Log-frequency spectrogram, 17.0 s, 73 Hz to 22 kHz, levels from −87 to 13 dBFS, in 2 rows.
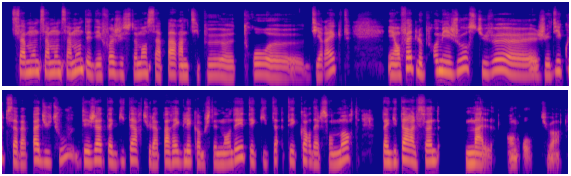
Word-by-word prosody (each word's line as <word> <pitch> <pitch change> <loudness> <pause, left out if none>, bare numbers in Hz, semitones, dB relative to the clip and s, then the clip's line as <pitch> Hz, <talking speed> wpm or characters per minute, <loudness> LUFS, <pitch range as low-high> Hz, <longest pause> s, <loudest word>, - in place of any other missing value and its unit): ça 185 -2 +2
monte 200 +1 -1
ça 185 -2 0
monte 185 0 -1
ça 180 0 -1
monte 215 +2 0
et 175 - -1
des 160 +1 -3
fois 185 +4 -2
justement 170 0 0
ça 155 -4 0
part 170 +2 +2
un 150 0 +1
petit 145 - -4
peu, 155 - -11 0.3
heu, - - -12
trop, 165 -1 -3
heu, 135 - -5
direct 170 - +1 0.6
et 165 - +2
en 160 - +3
fait 255 +5 +4
le 175 -3 0
1er 200 +3 +1
jour 220 +7 +1
si - - +4
tu 185 - 0
veux, 195 +5 -3 0.2
heu, 160 -3 +1
je - - +3
lui 160 - -1
ai - - -6
dis: 205 +6 +1
«Écoute 205 +1 -6
ça 170 - +3
va 150 -1 0
pas 195 +4 +4
du 175 -2 -2
tout, 240 +10 -4
déjà 185 -2 +4
ta 175 -2 -1
guitare 175 +5 -1
tu 170 - -3
l'as 145 0 0
pas 170 - +3
réglée 175 +1 0
comme 160 -1 -6
je - - +6
t'ai 155 - -7
demandé. 160 +9 +1
Tu 175 - 0
es - - -8
guita 160 +4 -6
tes 175 -2 -3
cordes 180 -4 -3
elles 150 - -1
sont 145 - +2
mortes, 190 +9 -1 0.3
ta 170 - +4
guitare 175 +3 +5
elle 165 - -2
sonne 180 0 +2 0.4
mal». 155 -1 +3 0.2
En 70 +2 -4
gros, - - -11
tu - - -6
vois? - - -6
175 Hz, 235 wpm, -25 LUFS, 160-190 Hz, 0.6 s, je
